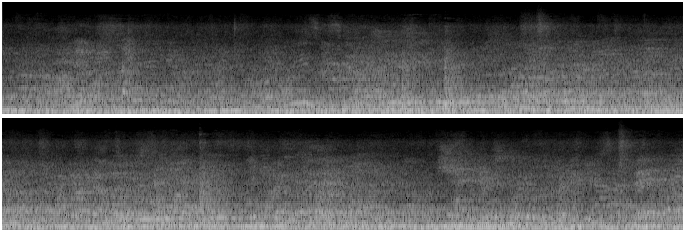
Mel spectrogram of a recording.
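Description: A crowd chatters and murmurs in a large echoing concourse.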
